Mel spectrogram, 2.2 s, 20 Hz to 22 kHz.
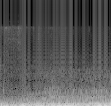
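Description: Genesis G80 Black sedan engine surging under mid-range acceleration around 3,000 RPM, a steady low rumble and drone that stays fairly even throughout, heard from inside the cabin with no talking.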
